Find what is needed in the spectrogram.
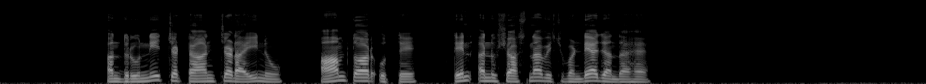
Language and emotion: Punjabi, neutral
